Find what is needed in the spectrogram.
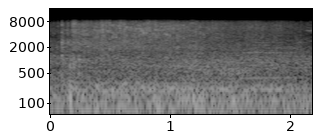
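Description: Mobo Shift recumbent tricycle rolling past close by on a concrete sidewalk. Its tyre noise rises sharply just after the start and fades as the trike moves away.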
